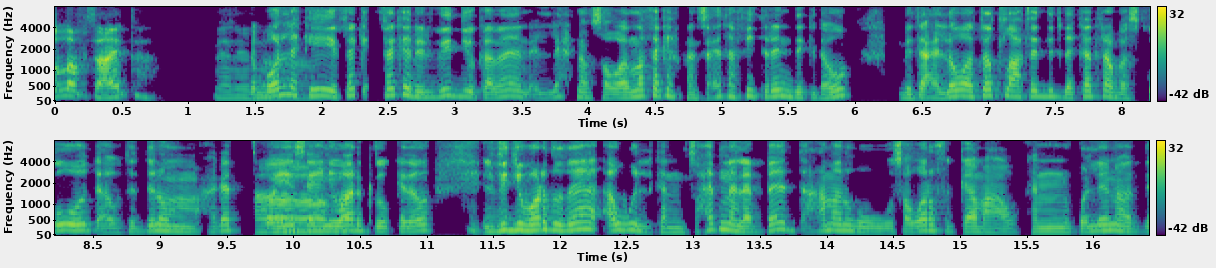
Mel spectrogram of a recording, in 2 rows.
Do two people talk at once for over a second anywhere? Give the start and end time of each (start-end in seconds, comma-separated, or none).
9.7-10.9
